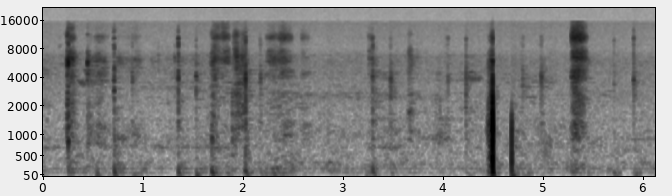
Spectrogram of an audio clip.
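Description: Hands squeezing wet grated ash gourd in a steel bowl to press the water out: faint, soft squishing and rustling, with two sharp clicks close together about four and a half seconds in.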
